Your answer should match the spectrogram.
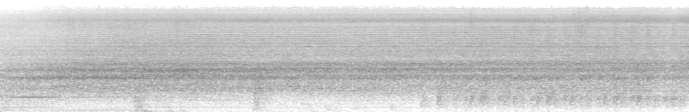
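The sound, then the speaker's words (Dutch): A milking machine runs with a loud, steady mechanical roar and hiss, unbroken, with a few faint clanks and knocks along the way. No one speaks. “Ik ga de melkmachine aanzetten. Dan gaat er heel veel lawaai zijn, hè?”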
